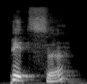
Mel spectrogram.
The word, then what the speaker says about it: pizza: Letter Zed can also give us the sound as in pizza. So the second zed in the word pizza is t and in quartz.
